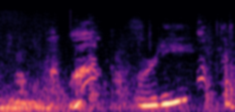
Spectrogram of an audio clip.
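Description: Pigs grunting, with short calls and one call that rises in pitch near the end.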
